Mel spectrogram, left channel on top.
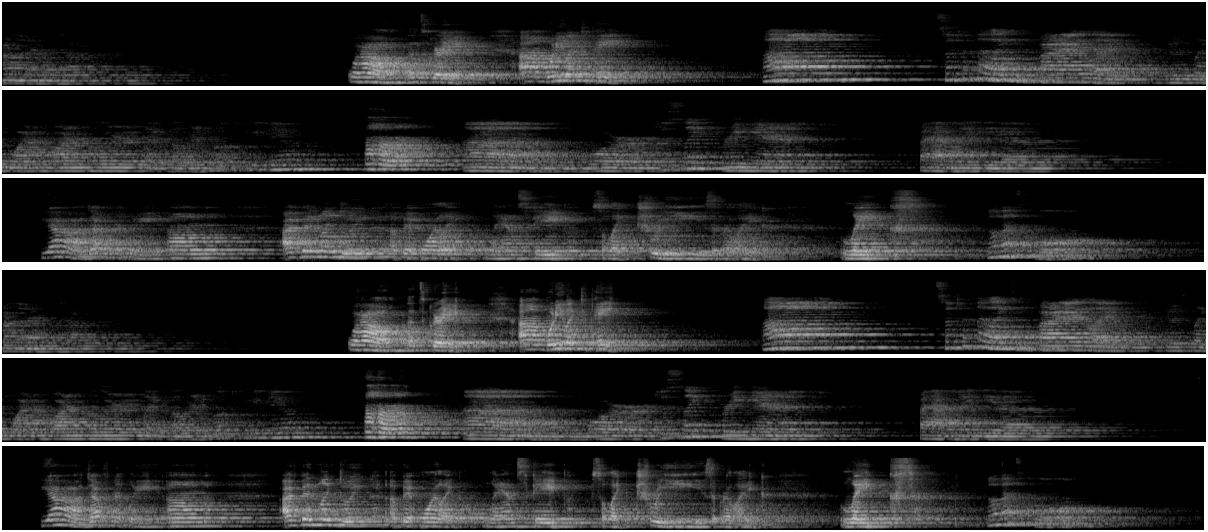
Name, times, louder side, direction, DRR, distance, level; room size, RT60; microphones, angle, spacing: voice 1, 0.0-1.3 7.6-8.6 9.4-11.2 11.6-15.1 16.6-20.2 21.2-22.4 33.9-34.8, right 1 dB, 35° right, -4 dB, 1.4 m, -34 dB
voice 2, 3.5-4.6 4.9-6.1 15.7-16.2 24.5-28.6 28.9-32.1 32.5-33.5, right 3 dB, 90° right, 4 dB, 0.8 m, -26 dB
8.6 x 5.7 x 3.8 m, 2.4 s
head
